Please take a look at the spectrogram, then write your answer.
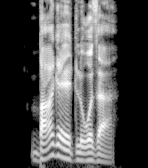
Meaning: inflection of bargeldlos: 1. strong/mixed nominative masculine singular 2. strong genitive/dative feminine singular 3. strong genitive plural
- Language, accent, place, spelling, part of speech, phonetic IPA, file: German, Germany, Berlin, bargeldloser, adjective, [ˈbaːɐ̯ɡɛltˌloːzɐ], De-bargeldloser.ogg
